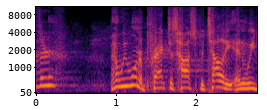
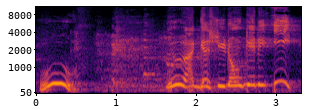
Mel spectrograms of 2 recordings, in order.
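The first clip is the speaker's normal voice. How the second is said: higher, teasing parent with a laugh; mock parent; 7 semitones higher than usual. Dad teasing a child who gripes about dinner, laughing. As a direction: tease the griping kid, laughing. Parent answering griping kid.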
